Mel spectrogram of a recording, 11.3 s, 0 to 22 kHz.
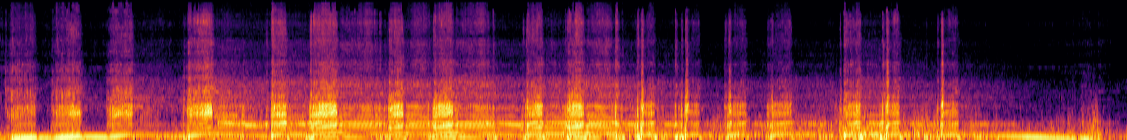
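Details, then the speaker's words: VW Mk3 Jetta CLi 2.0 8v with old exhaust (Cowley rear muffler and Tuffex resonator), repeated revs: hollow tinny can-like drone over the engine note, caused by the Tuffex resonator, later replaced with a stainless system; exhaust resonator drone. "Ek het nie daai tyd geweet dat die tuffex resonator die probleem was Dit het so 'n hol blik klank gegee"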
